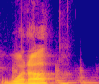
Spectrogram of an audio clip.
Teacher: removing the S at the end of what's and having the connected speech there with the American T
